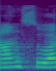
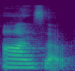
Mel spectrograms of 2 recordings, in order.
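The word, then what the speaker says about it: answer: है साइलेंट होता है डब्लू is silent before are जब भी आर आए उससे पहले अगर डब्लू होगा तो डब्लू क्या हो जाएगा साइलेंट हो जाएगा जैसे कि आंसर क्या हो जाएगा आंसर क्या डब्लू आता है उसमें आंवर होता है नहीं इट्स आंसर नेक्स्ट आता है अरे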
